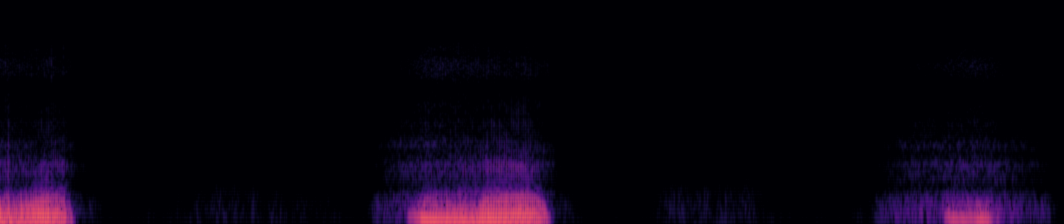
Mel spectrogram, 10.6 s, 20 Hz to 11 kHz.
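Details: Loud, low rattling snores on inhalation, three in about eleven seconds with quiet breathing between, from a sleeping 20-year-old woman; loud snoring.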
